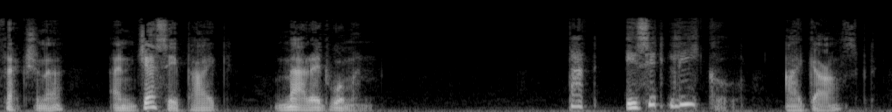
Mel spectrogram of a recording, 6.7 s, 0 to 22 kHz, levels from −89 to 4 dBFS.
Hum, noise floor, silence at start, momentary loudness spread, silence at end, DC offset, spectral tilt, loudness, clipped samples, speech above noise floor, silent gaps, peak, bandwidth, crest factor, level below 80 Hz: none; -63 dBFS; 0.05 s; 15 LU; 0.4 s; under 0.1%; -6 dB/octave; -28 LUFS; under 0.1%; 36 dB; none; -6 dBFS; 11.5 kHz; 24 dB; -44 dBFS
